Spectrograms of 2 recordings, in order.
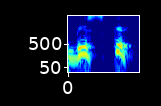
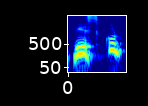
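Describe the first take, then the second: First: बिस्किट said with a short i, bis-kit; correct pronunciation. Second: बिस्कुट said with a u sound, the common mistake; wrong pronunciation. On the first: Teacher to students giving the right form, बिस्किट with i. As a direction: say बिस्किट properly, with an i in the second part. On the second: Teacher to students showing the wrong way, बिस्कुट with u. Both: Shown as a demonstration. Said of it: "और बिस्कुट नहीं, बिस्किट".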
